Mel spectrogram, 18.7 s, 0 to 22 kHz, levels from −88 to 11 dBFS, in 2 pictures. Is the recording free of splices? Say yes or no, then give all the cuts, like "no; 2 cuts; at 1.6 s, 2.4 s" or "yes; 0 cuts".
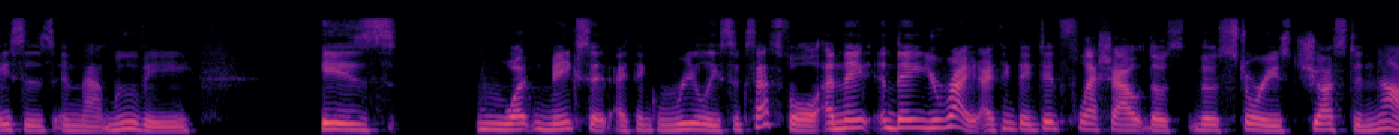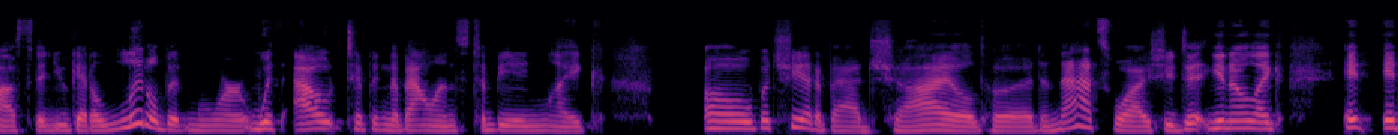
yes; 0 cuts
